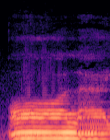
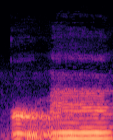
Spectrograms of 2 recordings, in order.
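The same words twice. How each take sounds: First: The first syllable is long, the second short. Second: The first syllable is short, the second long. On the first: The speaker calls it right. "Jadi koknya yang panjang, lanya pendek" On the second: The speaker calls it wrong. "koknya jadi pendek, kelanya jadi panjang"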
